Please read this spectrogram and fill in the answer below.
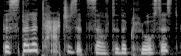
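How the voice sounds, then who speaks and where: Scottish witch, acted by a woman, haughty, exasperated, swooping high pitch, creaky edges, condescending explanations, audio story. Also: expressive, normal speed, a little mellow, no echo, exaggerated voice. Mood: exasperated, smug. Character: smirking Scottish witch, grousing, bemused, haughty spellcaster.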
